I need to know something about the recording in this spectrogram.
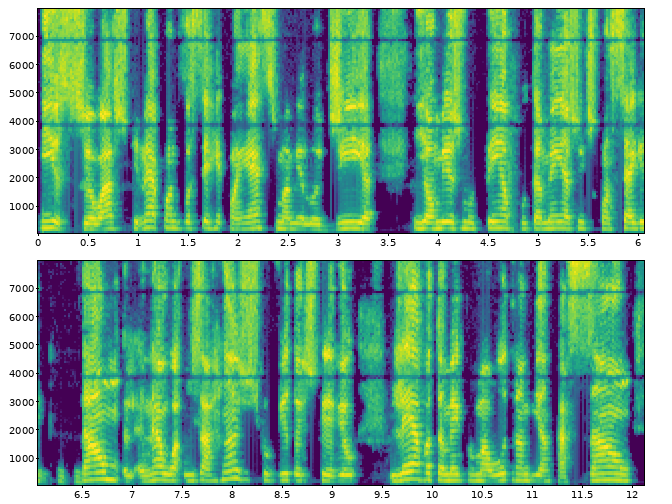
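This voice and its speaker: A woman's voice: mid-range voice, fairly even intonation, normal speed. A woman from Brazil, guesting on a radio show, talks at length about her music in an informal, wandering way, full of restarts. Her voice is dry and close with no room echo. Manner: warm, rambling, with many restarts. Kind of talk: radio interview.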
